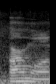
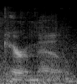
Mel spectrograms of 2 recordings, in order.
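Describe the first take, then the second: First: The word is said in a plain everyday way. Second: The word is said in a fancier, more careful way. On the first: This is the usual way of saying it. "Caramel unless I'm trying to be fancy" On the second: The speaker is trying to sound refined. "and then it's caramel"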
